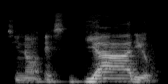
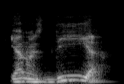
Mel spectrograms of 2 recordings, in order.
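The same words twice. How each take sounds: First: Diario said slowly, stress moved to the a. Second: Día, stressed dí-a, two syllables; teacher stressing the í in día for her class. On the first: Teacher shows pupils the stress shifting in diario. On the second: Teacher models día split into two syllables. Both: Shown as a demonstration. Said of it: "la tilde o el acento se ha recorrido".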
